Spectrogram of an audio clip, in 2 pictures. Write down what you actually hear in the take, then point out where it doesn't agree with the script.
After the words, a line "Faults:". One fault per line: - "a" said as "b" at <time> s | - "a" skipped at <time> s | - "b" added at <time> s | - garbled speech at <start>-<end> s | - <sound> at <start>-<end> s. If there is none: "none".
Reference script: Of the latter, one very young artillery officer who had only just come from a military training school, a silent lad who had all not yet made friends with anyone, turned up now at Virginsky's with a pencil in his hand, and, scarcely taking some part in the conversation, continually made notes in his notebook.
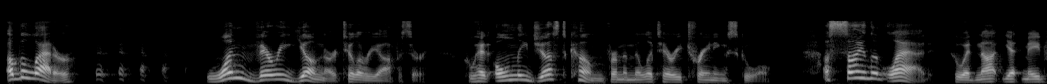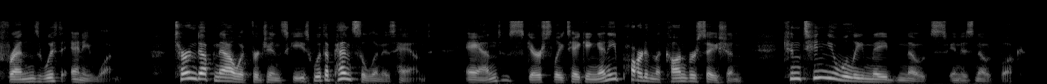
Of the latter, one very young artillery officer who had only just come from a military training school, a silent lad who had not yet made friends with anyone, turned up now at Virginsky's with a pencil in his hand, and, scarcely taking any part in the conversation, continually made notes in his notebook.
Faults:
- laugh at 0.9-1.9 s
- "all" skipped at 9.8 s
- "some" said as "any" at 16.5 s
